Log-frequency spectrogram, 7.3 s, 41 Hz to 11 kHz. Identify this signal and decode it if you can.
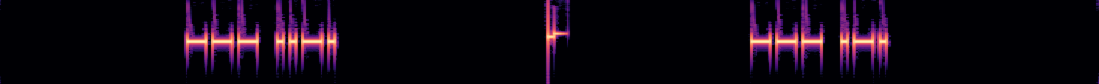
Morse code, heard as a keyed tone, about 27 wpm, 700 Hz. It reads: OF OR
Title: Two Letter Words - 28wpm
